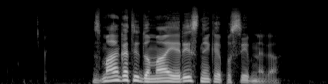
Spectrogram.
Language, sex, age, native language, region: Slovenian, male, 30-49, Slovenian, Gorenjska region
